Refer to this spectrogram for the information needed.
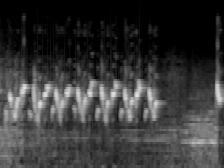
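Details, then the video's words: Sooty-headed bulbul in agitated ngalas singing, a rapid song style used as training material for young birds. A fast chattering run of about a dozen looping, up-and-down notes lasts over two seconds, then a single sharp note ends it. "Trucukan gacor emosi NGALAS"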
